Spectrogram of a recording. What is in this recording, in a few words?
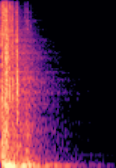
Turret Dry Fire; Lasrian APC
